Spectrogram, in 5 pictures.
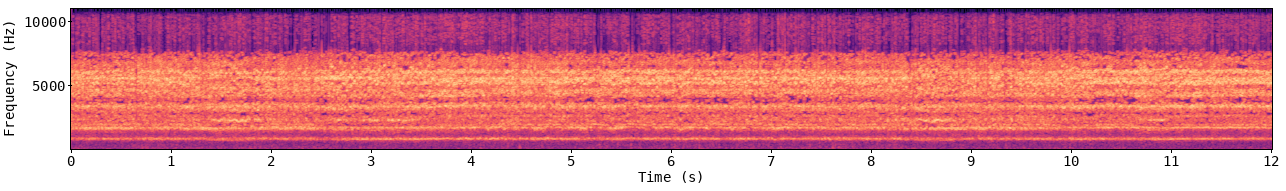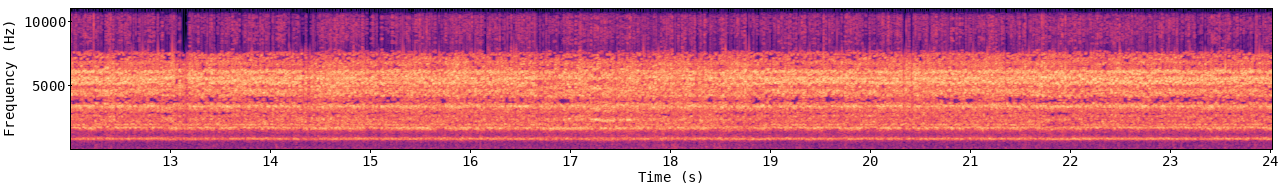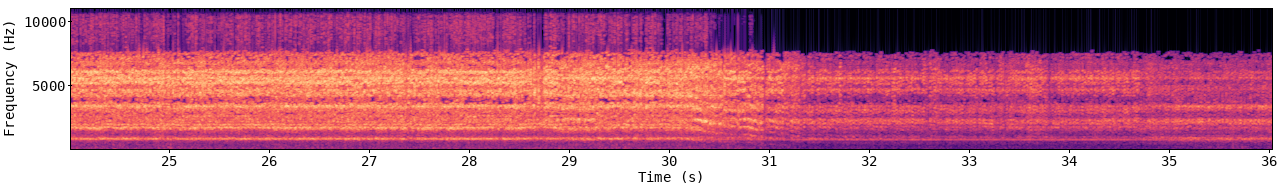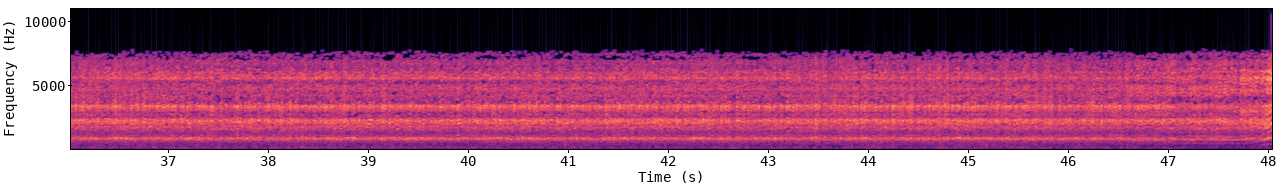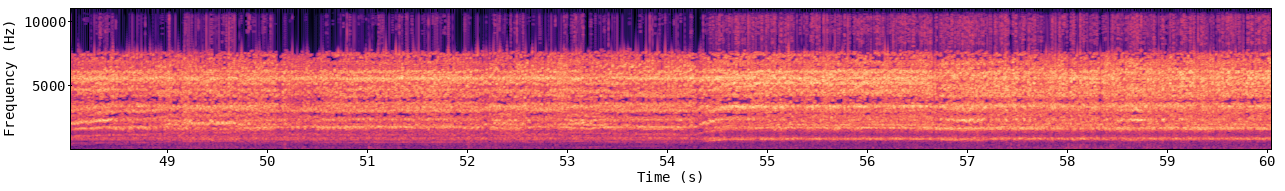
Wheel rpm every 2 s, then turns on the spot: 230, 220, 230, 230, 230, 230, 230, 230, 230, 230, 230, 230, 230, 230, 230, 150, 70, 70, 70, 70, 70, 70, 70, 70, 140, 160, 160, 200, 230, 230.
none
